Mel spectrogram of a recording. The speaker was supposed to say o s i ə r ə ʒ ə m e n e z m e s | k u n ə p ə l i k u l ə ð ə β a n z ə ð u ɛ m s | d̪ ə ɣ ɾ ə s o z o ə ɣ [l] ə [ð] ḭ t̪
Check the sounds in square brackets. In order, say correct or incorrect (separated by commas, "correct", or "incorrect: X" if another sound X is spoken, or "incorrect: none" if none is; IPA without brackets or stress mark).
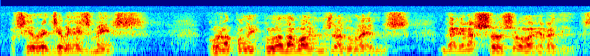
incorrect: ɾ, correct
